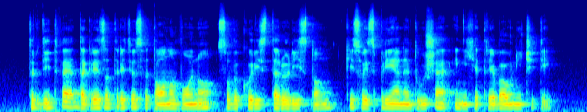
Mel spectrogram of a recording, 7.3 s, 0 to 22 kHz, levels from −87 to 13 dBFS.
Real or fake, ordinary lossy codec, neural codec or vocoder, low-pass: fake; none; vocoder, 44.1 kHz, 128 mel bands every 256 samples, BigVGAN v2; 19.8 kHz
